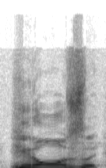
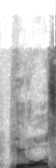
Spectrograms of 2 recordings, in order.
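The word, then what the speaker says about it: heroes: जैसे कि यहाँ पे रूप्स, यहाँ जा साउंड नहीं आएगा, लेकिन यहाँ पे एक्स नहीं एग्स। हीरोज, हीरोस नहीं, देख रहे हो, रुपीस नहीं रुपीज, ज का साउंड आ रहा है हल्का सा।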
